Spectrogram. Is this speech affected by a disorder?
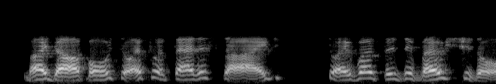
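Yes: cerebral palsy.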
